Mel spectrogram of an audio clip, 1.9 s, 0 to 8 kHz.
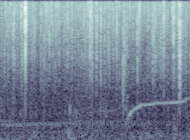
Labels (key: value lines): label: biophony
recorder: SoundTrap 300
